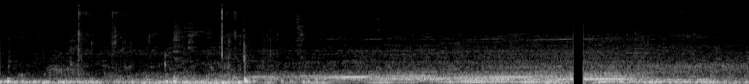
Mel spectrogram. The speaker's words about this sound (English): it sounds like Rich is driving a semi, or a semi is driving by Rich.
